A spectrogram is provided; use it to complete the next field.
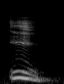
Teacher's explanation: tu dis I en tendant bien les commissures des lèvres. Ça veut dire en écartant les petits coins du côté.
